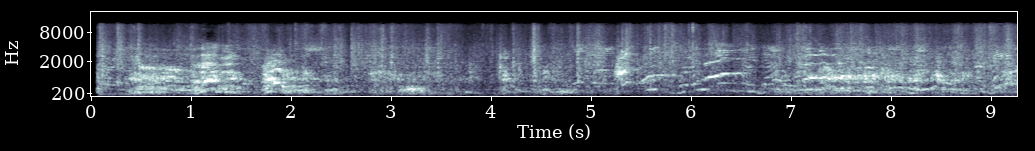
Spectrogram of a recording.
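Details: Puppies turning one year old, in the middle of a rough play session that has already lasted about 45 minutes: a dense, continuous tangle of growls, squeaky yips and short whining notes, with human voices mixed in throughout.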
